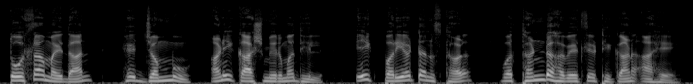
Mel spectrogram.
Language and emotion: Marathi, neutral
